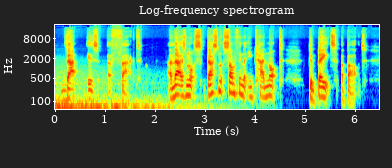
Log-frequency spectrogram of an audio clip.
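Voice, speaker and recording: The man talks at a fairly slow pace. Behind him, music is playing. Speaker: political commentary youtuber. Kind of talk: reaction commentary. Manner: many filler ums.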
